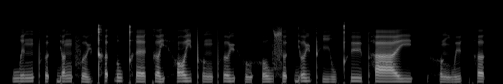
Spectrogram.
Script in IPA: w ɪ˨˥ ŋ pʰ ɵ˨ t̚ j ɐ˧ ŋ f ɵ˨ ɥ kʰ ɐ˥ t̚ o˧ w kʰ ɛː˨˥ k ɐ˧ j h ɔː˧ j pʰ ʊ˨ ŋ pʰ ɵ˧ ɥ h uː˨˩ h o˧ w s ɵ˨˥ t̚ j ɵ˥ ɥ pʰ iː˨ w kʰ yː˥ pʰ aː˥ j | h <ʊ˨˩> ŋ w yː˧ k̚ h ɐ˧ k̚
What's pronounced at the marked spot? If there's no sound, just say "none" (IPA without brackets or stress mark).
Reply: ʊ˨˩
